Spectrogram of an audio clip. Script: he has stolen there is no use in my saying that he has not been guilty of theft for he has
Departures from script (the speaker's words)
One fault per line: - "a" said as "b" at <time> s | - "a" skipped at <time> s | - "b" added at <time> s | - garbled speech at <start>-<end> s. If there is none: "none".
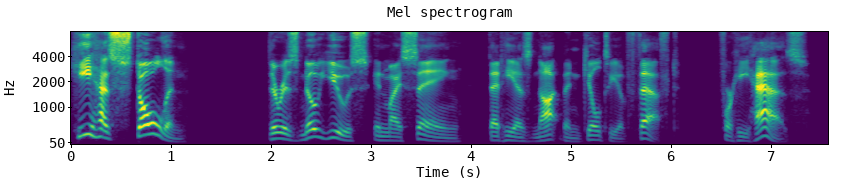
none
